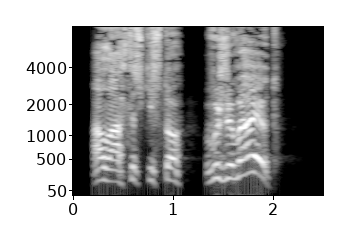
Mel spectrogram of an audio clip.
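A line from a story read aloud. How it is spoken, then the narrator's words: Offended shout. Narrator (Russian): обиженно крикнул Рейн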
